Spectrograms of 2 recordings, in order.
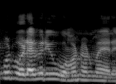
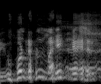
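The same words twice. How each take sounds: First: Repeated louder and quicker with a laugh; emphatic repeat. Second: Laughing. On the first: Telling mom she may style her hair, emphatic laughing repeat. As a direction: say it again, louder and brighter. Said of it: "I was like". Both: Retold or imitated.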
